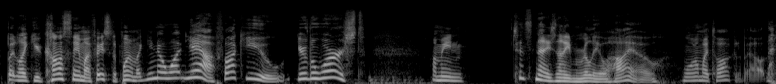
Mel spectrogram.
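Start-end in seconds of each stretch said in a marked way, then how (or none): 1.5-3.6 high-pitched, exasperated comeback; exaggerated, high "I've had it" voice; fed-up mock retort. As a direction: act out finally snapping at a pest, pitched way up. Acted retort to pestering fans.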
